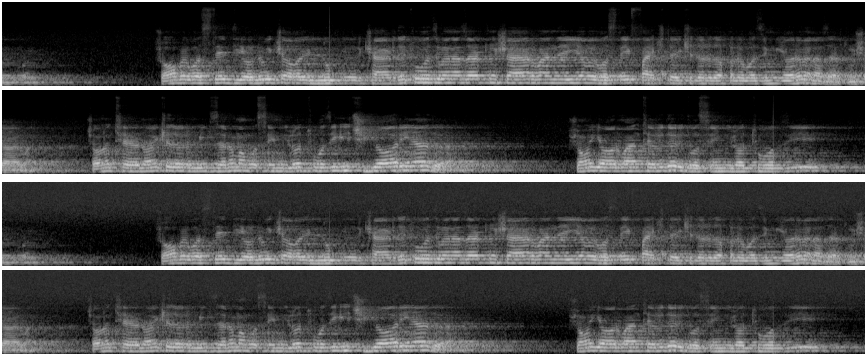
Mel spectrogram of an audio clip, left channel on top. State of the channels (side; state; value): right; noise; hiss, 19 dB below the sound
